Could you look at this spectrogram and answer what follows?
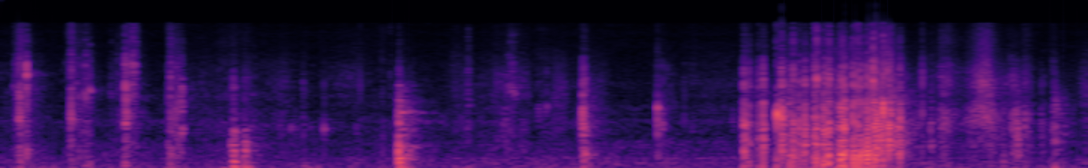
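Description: A tarot card deck is shuffled up close in a run of crisp riffling bursts and taps, ending in a longer dense riffle, with no talking.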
